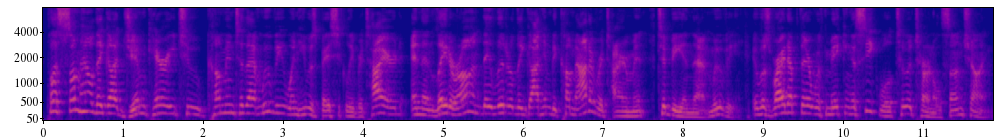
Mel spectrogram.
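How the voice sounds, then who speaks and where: Animated higher-pitched man, wry commentary. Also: quick pace, few pauses. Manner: wry, sarcastic asides. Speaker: video essay host. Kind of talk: opinionated movie commentary, scripted narration.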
